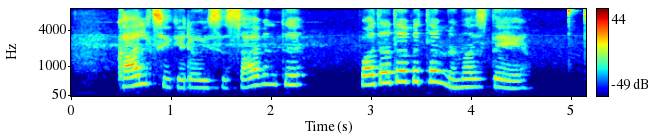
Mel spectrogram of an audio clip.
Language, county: Lithuanian, Marijampolė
